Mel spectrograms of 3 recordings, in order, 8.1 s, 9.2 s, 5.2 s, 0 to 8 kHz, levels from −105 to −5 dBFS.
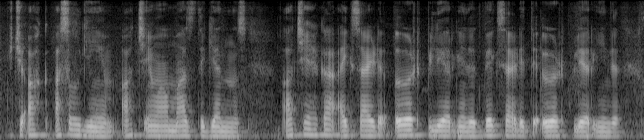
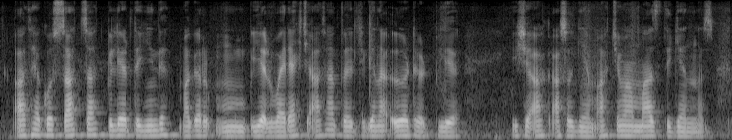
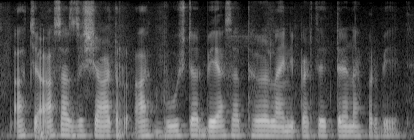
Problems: none marked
